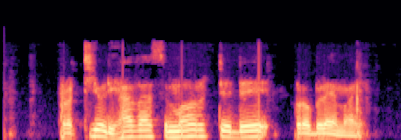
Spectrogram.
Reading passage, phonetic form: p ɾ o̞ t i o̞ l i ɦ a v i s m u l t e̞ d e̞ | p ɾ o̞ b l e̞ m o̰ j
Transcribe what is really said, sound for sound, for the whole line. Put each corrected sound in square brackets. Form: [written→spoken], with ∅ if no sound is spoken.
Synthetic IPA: p ɾ o̞ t i o̞ l i ɦ a v [i→a] s m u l t e̞ d e̞ | p ɾ o̞ b l e̞ m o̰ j

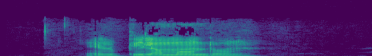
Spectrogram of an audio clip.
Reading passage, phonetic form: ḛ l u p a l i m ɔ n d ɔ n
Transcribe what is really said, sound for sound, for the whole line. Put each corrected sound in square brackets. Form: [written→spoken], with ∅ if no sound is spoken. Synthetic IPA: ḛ l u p [a→i] l [i→a] m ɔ n d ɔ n

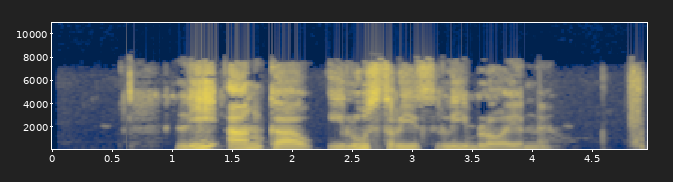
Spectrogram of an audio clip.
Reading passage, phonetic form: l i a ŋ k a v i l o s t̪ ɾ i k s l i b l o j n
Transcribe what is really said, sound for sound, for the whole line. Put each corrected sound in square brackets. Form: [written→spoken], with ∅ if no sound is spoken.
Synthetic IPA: l i a ŋ k a [v→w] i l [o→u] s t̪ ɾ i [k→∅] s l i b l o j n

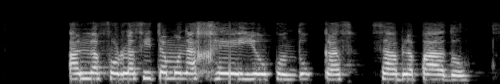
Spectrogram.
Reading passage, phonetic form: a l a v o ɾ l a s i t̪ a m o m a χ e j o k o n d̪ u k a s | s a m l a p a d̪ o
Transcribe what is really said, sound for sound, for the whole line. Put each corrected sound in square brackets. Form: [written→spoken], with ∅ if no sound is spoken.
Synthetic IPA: a l a [v→f] o ɾ l a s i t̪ a m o [m→n] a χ e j o k o n d̪ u k a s | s a [m→b] l a p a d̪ o

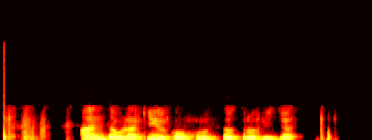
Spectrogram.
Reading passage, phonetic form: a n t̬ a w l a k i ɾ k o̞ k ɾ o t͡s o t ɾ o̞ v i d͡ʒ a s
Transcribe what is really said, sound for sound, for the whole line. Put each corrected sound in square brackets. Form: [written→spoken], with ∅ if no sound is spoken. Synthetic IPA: a n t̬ a w l a k i ɾ k o̞ k ɾ [o→u] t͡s o t ɾ o̞ v i d͡ʒ a s

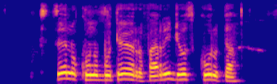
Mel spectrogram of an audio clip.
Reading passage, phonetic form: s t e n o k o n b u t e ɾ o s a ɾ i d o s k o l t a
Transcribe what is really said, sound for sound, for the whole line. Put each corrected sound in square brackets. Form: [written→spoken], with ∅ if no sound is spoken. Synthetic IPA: s [t→t͡s] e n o k [o→u] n b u t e ɾ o [s→f] a ɾ i [d→d͡ʒ] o s k [o→u] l t a

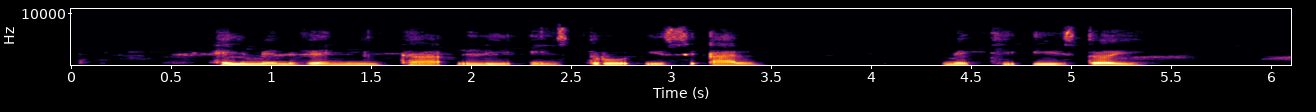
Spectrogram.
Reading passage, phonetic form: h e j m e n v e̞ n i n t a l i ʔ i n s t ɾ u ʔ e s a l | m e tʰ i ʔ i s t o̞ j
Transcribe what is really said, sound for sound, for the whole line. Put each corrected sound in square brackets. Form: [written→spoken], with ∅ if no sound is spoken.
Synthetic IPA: h e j m e n v e̞ n i n t a l i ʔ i n s t ɾ u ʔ [e→i] s a l | m e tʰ i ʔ i s t o̞ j

